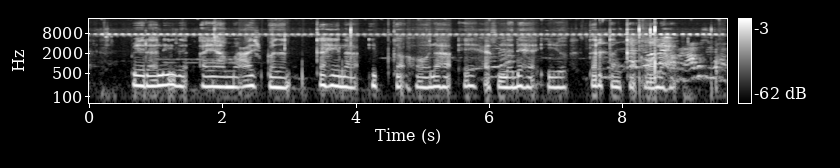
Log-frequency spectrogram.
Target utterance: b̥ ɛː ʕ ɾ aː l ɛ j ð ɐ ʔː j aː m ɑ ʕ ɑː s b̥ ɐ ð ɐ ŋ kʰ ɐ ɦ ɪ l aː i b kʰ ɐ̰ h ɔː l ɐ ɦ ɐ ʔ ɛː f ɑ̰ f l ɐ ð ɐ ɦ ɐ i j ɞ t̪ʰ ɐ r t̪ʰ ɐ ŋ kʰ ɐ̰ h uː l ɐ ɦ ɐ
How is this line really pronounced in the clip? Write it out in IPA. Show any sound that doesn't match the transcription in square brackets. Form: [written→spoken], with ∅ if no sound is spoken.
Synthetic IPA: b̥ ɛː [ʕ→∅] ɾ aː l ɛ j ð ɐ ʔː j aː m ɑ ʕ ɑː [s→ʃ] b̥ ɐ ð ɐ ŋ kʰ ɐ ɦ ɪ l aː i b kʰ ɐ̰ h ɔː l ɐ ɦ ɐ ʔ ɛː [f→ħ] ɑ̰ f l ɐ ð ɐ ɦ ɐ i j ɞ t̪ʰ ɐ r t̪ʰ ɐ ŋ kʰ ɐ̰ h [uː→ɔː] l ɐ ɦ ɐ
